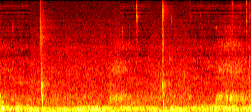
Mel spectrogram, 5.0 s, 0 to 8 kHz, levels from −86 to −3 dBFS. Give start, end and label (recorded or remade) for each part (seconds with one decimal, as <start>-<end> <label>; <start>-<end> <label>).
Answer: 0.0-0.6 remade; 0.6-2.4 recorded; 2.4-3.0 remade; 3.0-3.8 recorded; 3.8-5.0 remade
